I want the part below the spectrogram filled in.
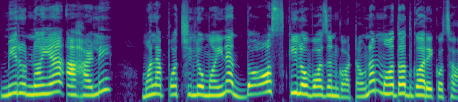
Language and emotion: Nepali, happy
